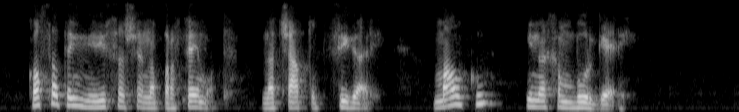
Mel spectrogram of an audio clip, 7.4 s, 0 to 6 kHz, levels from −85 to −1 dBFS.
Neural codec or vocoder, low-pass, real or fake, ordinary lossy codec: codec, 24 kHz, 6 kbps, HILCodec; 5.4 kHz; fake; Opus, 32 kbps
